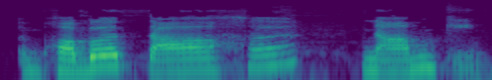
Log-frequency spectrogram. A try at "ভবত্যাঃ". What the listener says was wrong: ঠিক, এখানে তয়ে জফলা আছে তাহলে উচ্চারণটা হবে হ্যাঁ, ভবত্যাহ, বিসর্গও আছে সেই জন্য বলতে হবে ভবত্যাহ।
